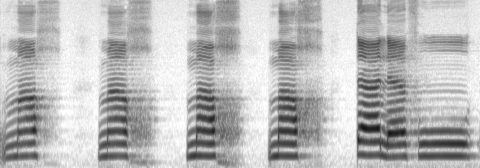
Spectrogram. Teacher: اچھا میم کو خا سے ملاتے ہو، خا موٹی ہوگی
